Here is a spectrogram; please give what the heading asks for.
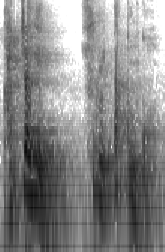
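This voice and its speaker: A woman pastor preaches slowly and deliberately, her pitch rising and falling widely as she acts out the people in her stories. Her voice carries through an echoey church room. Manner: animated storytelling, acting out quoted voices. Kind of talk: sermon. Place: church sanctuary.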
